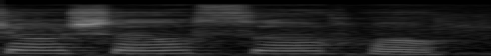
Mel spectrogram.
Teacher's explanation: इनके उच्चारण में श्वास वायु मुख से रगड़ खाती हुई बाहर निकलती है, जिससे ऊष्मा अर्थात गर्मी पैदा होती है। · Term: ऊष्म व्यंजन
